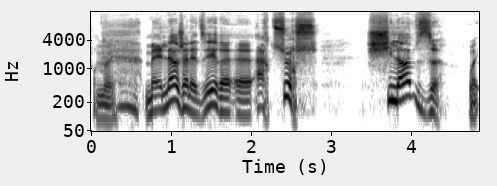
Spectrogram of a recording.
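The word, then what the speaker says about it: Artūrs Silovs: Mais là, j'allais dire Arthur Chilovs. Oui, c'est important de bien prononcer les S en letton.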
